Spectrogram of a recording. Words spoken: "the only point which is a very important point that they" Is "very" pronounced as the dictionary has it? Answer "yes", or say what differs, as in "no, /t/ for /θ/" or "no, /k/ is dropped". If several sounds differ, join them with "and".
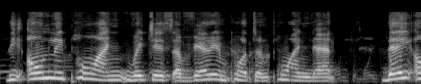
yes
